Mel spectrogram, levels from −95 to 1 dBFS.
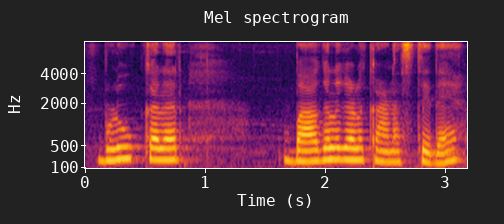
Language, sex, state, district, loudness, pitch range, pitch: Kannada, female, Karnataka, Bangalore, -15 LUFS, 200-225 Hz, 220 Hz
